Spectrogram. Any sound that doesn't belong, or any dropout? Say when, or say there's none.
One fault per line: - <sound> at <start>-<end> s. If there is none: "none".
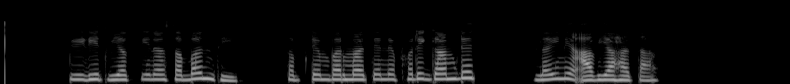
none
